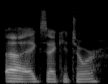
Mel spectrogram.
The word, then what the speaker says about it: Exeggutor: The spelling swaps an egg to maintain the evolutionary connection while still sounding like executor. It's pronounced executor.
